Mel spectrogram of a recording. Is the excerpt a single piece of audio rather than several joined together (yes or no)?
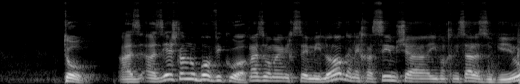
no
